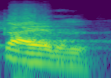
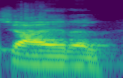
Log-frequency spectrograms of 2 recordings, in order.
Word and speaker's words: chiral: ए कायरल। उस type के compound को हम ए कायरल या ए चायरल, कई जगह इसे कायरल बोलते हैं, कई जगह इसे चायरल बोलते हैं, तो ये आपके ऊपर है।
